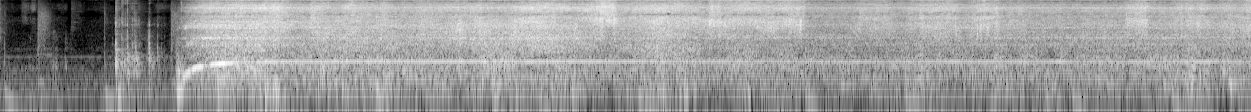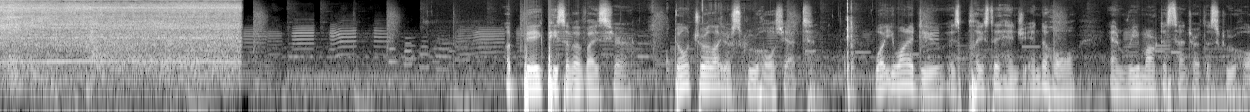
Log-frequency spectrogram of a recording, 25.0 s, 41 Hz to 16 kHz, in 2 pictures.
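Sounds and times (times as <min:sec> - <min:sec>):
small electric motor running: 0:01.8 - 0:15.0.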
